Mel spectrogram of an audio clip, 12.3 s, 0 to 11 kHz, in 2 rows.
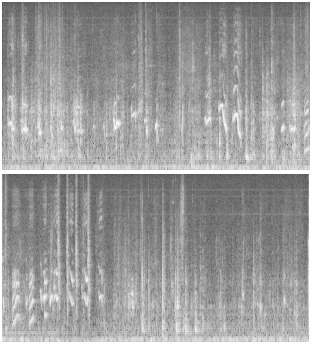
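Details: Dutch Shepherd × German Shepherd cross puppies, 21 days old; scattered short squeaks and whimpers among clattering and handling sounds, softer and more broken than steady crying.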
